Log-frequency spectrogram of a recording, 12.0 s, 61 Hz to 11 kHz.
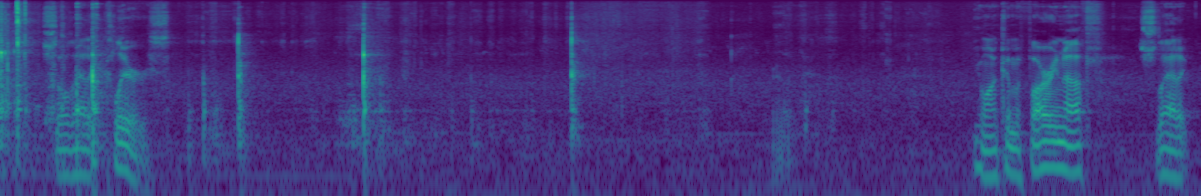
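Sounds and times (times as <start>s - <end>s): faint rubbing of wooden pieces: 1.8s - 9.6s.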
